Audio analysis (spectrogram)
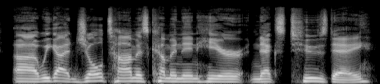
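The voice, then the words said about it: Voice fading, losing his voice. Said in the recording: “I'm already losing my voice ... I keep losing my voice. Every time I go live”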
